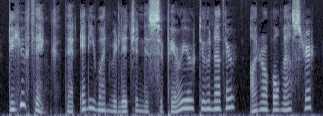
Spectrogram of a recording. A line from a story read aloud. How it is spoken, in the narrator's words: I asked rather timidly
